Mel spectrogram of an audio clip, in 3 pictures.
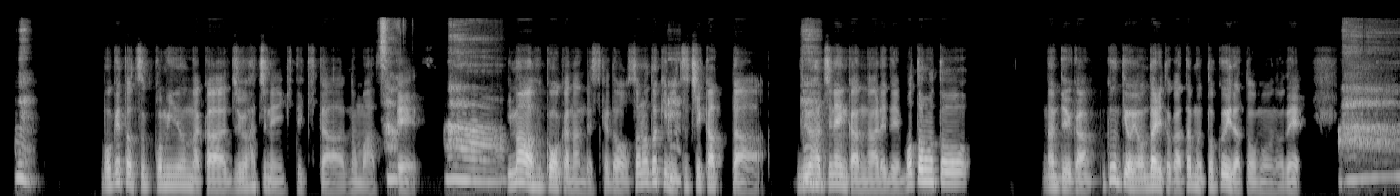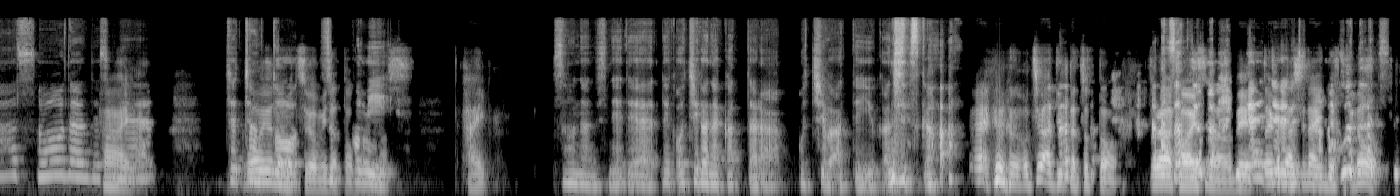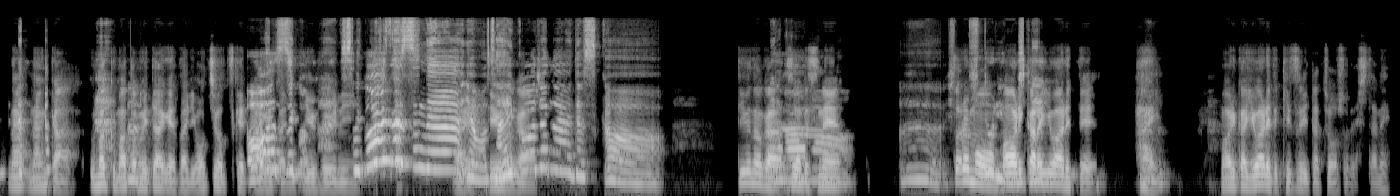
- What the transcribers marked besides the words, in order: chuckle; laughing while speaking: "感じですか？あ、そう そう … うなんですね"
- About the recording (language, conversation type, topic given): Japanese, podcast, 自分の強みはどのように見つけましたか？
